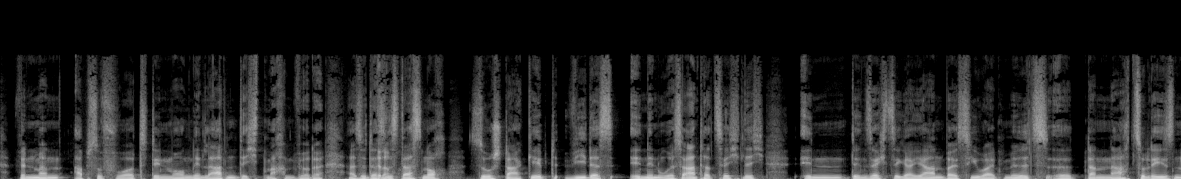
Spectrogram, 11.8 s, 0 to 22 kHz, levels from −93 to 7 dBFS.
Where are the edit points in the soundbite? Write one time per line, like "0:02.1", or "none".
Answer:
none

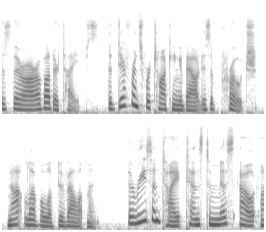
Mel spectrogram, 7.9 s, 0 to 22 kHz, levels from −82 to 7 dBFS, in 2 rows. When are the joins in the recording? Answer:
0:01.5
0:05.7

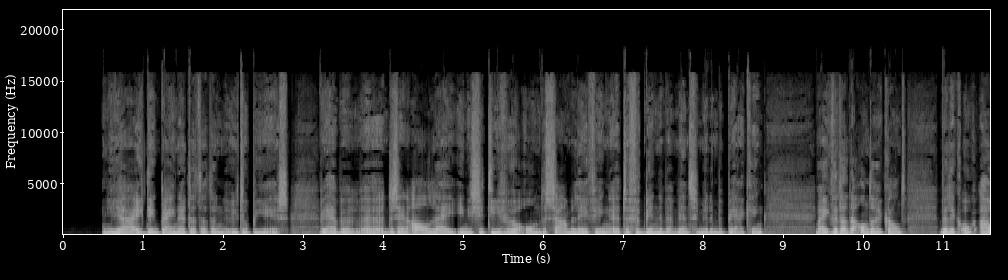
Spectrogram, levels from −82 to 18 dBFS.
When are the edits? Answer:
0:03.2
0:09.4

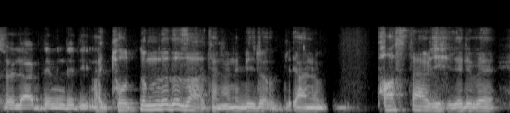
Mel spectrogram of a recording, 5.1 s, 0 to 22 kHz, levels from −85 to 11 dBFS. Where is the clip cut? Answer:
none

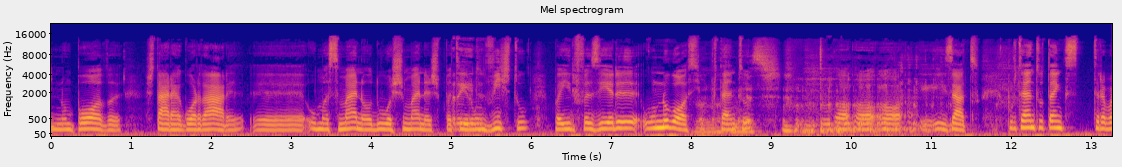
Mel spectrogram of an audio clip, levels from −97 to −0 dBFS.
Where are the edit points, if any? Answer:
none

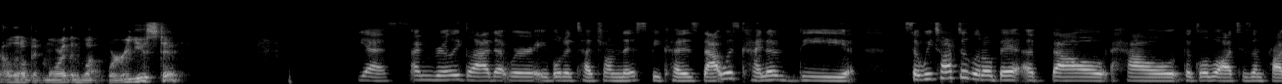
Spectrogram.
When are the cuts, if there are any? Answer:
0:04.1

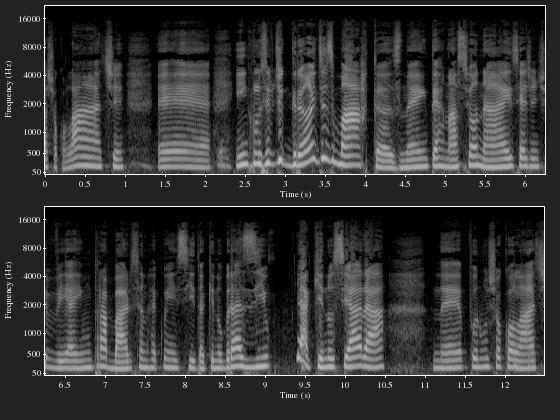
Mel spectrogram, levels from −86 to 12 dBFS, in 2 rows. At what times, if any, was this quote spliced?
none

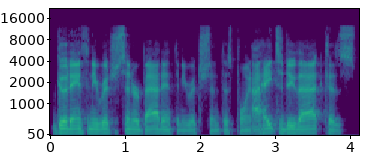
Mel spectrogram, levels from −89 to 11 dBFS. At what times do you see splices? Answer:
none

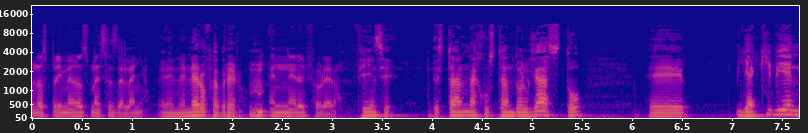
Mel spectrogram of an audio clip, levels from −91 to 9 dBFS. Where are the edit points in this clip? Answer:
none

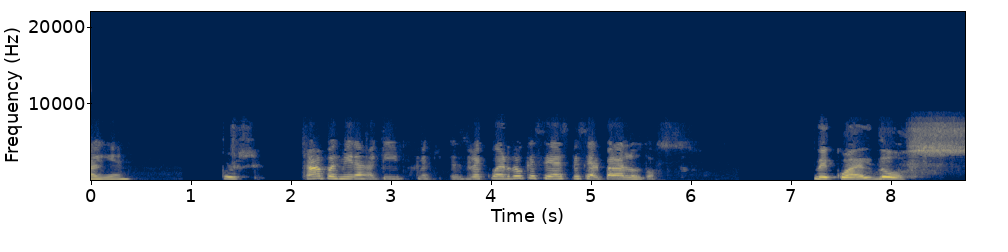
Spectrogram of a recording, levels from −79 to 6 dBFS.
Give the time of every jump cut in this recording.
none

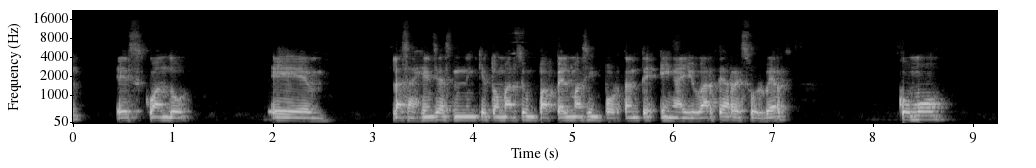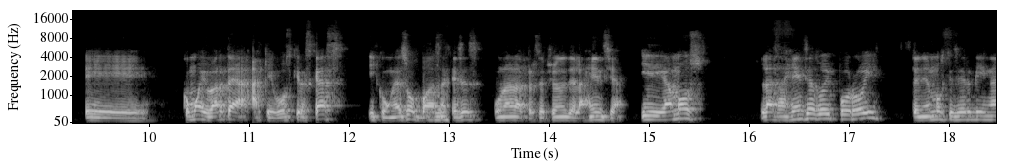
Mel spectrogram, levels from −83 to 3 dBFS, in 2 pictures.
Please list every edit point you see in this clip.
0:13.0
0:14.8

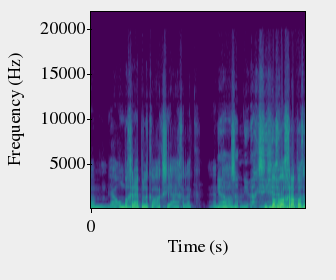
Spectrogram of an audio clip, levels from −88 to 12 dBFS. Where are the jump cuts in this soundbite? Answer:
0:02.9

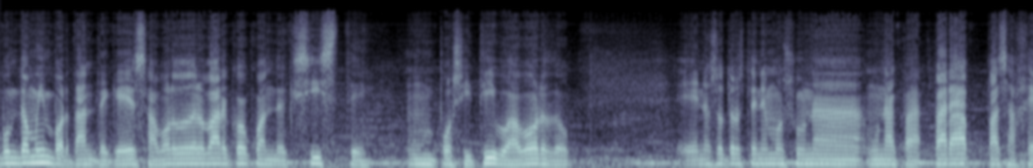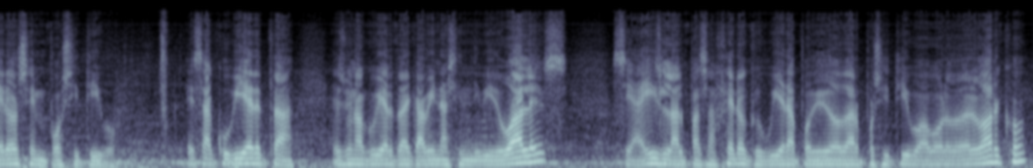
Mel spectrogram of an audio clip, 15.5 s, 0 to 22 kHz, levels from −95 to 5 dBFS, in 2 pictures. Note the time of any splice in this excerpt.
0:06.7

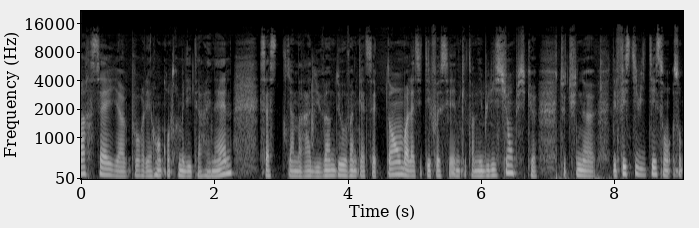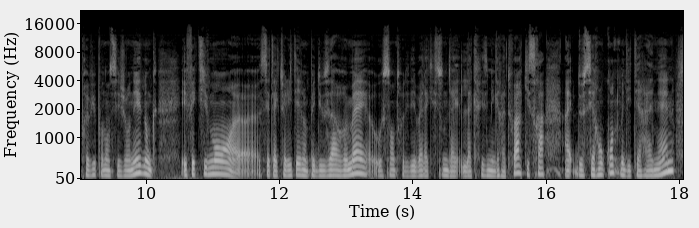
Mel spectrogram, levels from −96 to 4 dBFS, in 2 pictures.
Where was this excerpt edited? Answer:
0:13.4
0:16.4

